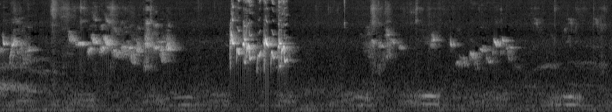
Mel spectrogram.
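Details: A wild female bulbul sings short, bubbly warbled phrases, several dropping and rising in pitch, with a sharper burst of notes midway, over a low background rumble.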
